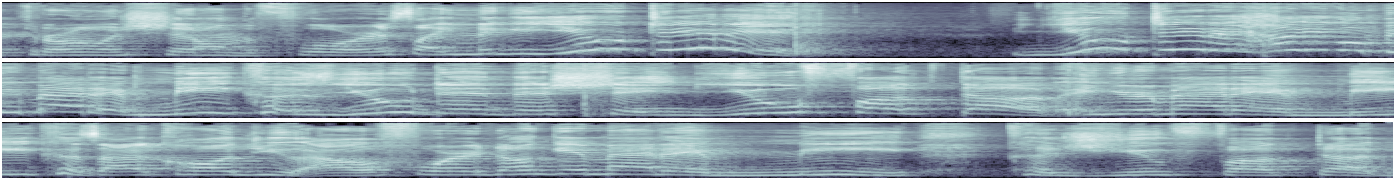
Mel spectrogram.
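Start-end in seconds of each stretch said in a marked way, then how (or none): 1.2-10.4 high, loud, fast scolding; screaming argument. Retold or imitated. Queen arguing back at her screaming husband, shouted accusation. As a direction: yell the blame right back in full force. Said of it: "He's screaming at her".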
